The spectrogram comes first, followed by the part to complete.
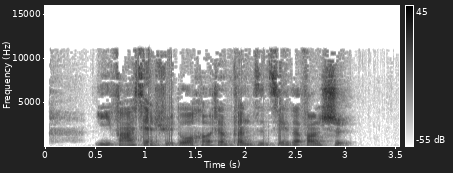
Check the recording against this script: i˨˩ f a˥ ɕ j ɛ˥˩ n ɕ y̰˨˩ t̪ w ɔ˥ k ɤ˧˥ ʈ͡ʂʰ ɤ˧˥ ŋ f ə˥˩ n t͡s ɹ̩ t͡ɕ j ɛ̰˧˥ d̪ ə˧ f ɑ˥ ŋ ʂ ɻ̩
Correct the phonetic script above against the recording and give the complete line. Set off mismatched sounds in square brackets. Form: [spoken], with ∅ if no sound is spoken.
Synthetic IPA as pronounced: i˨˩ f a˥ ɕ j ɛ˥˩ n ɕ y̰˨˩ t̪ w ɔ˥ [x] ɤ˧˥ ʈ͡ʂʰ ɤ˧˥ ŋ f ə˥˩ n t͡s ɹ̩ t͡ɕ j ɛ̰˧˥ d̪ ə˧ f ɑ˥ ŋ ʂ ɻ̩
